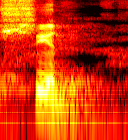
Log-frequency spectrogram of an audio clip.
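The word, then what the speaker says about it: سين: giginya 3 tanpa titik ini namanya huruf Sin Sin huruf Sin Nah bukan huruf tsa tapi huruf Sin ini namanya huruf Sin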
